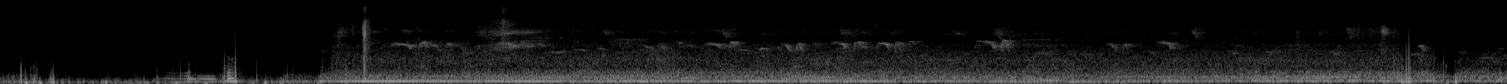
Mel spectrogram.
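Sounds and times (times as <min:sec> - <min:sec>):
steady low hum: 0:00.0 - 0:15.0
birds chirping: 0:03.0 - 0:15.0.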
